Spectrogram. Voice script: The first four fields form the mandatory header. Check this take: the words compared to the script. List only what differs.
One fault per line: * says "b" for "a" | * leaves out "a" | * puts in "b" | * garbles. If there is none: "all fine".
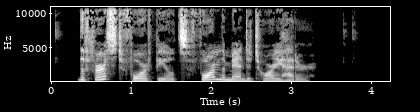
all fine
